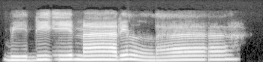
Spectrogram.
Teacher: lamnya jangan ditebalkan, Ibu. Huruf lam enggak tebal.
